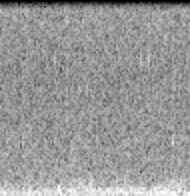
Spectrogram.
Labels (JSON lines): {"label": "ambient", "recorder": "HydroMoth"}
